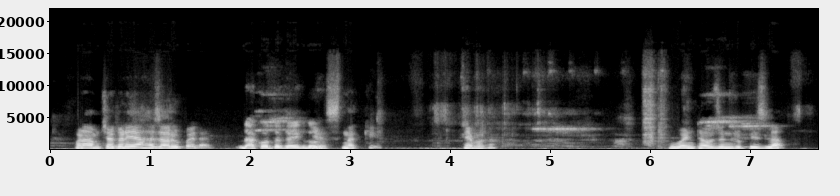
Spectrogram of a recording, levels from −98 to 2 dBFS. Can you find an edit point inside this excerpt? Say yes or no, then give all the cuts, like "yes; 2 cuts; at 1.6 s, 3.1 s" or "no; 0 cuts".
no; 0 cuts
